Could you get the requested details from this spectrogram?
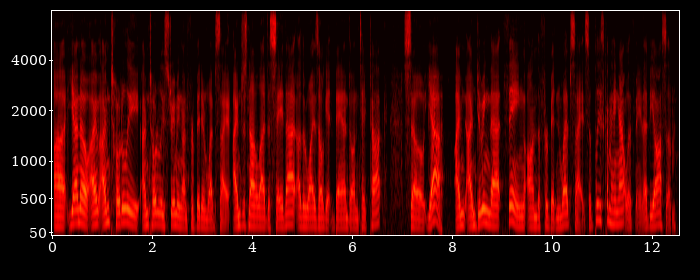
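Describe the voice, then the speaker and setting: Here the streamer has a mid-range voice, talking a little fast with no room sound. He chats casually with viewers while playing, laughing frequently, stammering, and repeating words.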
